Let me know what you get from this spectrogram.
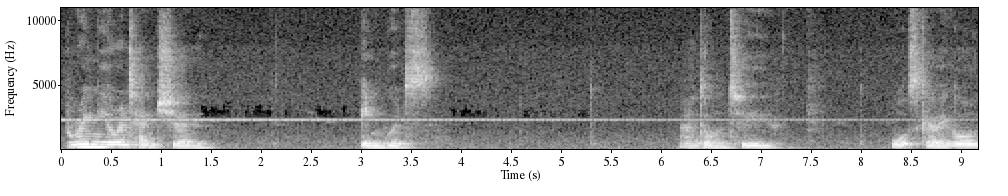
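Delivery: unhurried meditation guiding with long pauses; guided meditation. Real, not acted. Teacher guiding listeners to notice their breath, calm meditation voice. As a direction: ease them gently inwards, phrase by phrase, leaving space.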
